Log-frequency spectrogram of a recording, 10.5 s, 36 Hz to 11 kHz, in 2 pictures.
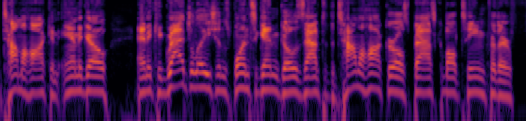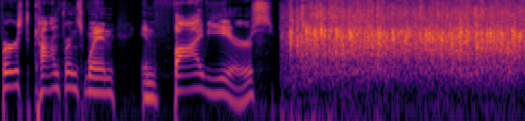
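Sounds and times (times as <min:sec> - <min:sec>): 
speech: 0:00.0 - 0:08.2
audience applause: 0:08.1 - 0:10.4.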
